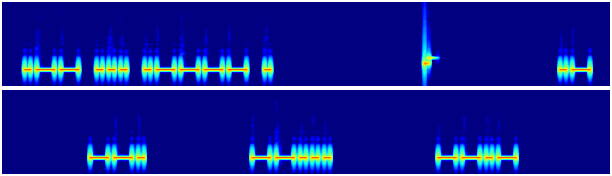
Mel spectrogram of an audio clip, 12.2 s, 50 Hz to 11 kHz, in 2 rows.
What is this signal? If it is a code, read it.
Morse code, heard as a keyed tone, about 20 wpm, spaced as for 10 wpm, 700 Hz. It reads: WS1E AG7Q
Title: USA Call Signs - 4 Characters - 6x Character Spacing - 20wpm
